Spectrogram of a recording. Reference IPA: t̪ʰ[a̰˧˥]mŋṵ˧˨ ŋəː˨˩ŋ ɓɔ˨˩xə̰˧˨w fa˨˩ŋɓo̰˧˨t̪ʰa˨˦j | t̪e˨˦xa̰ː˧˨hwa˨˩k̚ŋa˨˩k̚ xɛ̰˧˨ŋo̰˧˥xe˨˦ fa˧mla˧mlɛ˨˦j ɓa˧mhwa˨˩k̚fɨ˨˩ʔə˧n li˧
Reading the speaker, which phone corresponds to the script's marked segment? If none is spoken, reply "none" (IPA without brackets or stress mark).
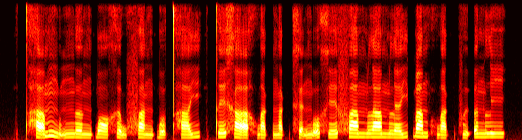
a̰˧˥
